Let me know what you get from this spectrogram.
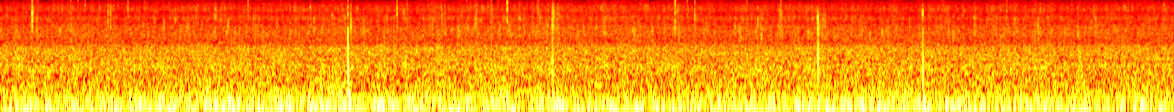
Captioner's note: fire crackling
